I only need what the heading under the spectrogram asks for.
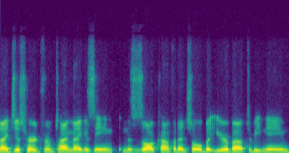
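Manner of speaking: usual speaking voice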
